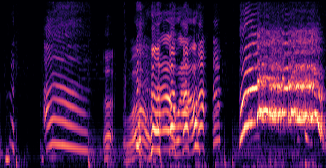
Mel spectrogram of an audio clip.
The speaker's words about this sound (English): That's a pretty good yell.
